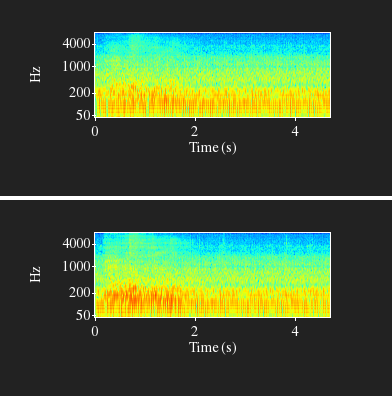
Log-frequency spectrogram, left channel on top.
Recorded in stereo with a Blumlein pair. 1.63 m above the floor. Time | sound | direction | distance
0.2 | a zipper | 55° right | 4 m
